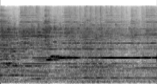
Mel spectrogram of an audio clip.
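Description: Traditional Vietnamese instrumental ensemble music, with a long high note held steadily from under a second in.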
